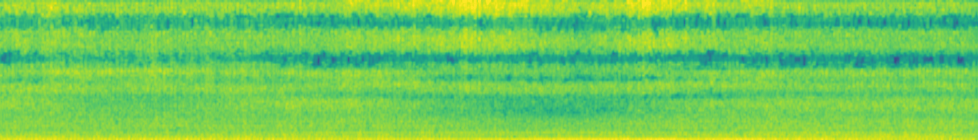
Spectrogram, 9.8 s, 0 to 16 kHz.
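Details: Craftsman YT3000 riding mower with donor replacement engine, after oil change with deck remounted, blades engaged, test run; single-cylinder engine holds steady even beat, no misses or knocks, transmission solid, normal running.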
